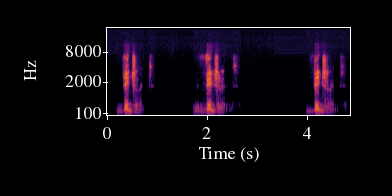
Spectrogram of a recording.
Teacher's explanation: it's almost like we're going from the g straight to the l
